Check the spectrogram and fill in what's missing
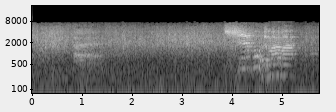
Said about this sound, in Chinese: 还有啊，今天呢，我的妈妈也在后面，我们给她鼓掌一下。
